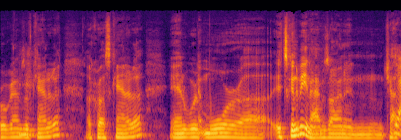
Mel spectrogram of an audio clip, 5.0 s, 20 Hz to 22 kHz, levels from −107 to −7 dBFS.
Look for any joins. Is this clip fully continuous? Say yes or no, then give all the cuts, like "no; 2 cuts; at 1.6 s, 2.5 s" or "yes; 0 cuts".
no; 1 cut; at 2.5 s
